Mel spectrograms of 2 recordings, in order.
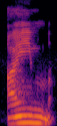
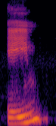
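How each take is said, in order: First: The vowel sounds like 'eye' gliding to 'ee'. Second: The vowel sounds like 'ay' in 'day'. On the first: The speaker calls it right. "It is I'm. I plus yum" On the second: The speaker calls it wrong. "It is not aim"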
